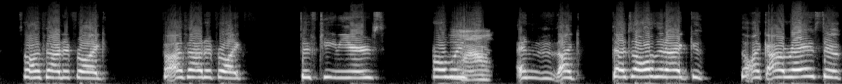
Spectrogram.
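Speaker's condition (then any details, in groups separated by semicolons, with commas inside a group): Cerebral palsy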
